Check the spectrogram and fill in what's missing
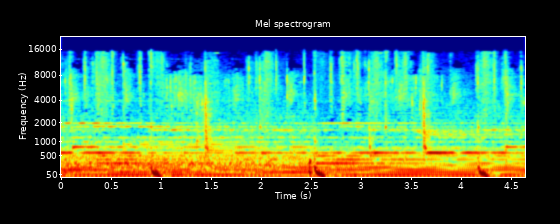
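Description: Gandahati waterfall in Srikakulam: a steady, broad rush of falling and spraying water with loud wet splashes and drips standing out now and then.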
